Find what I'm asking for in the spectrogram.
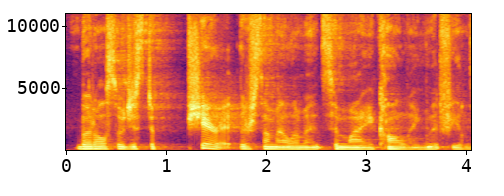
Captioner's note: none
